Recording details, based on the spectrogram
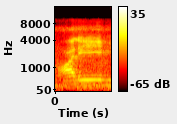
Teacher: عین کو درمیان حلق سے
